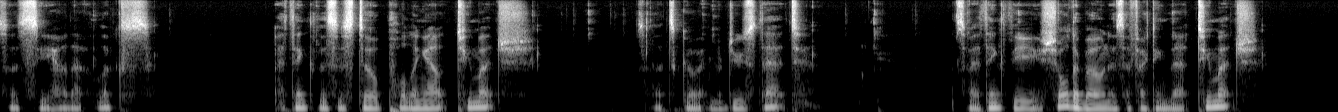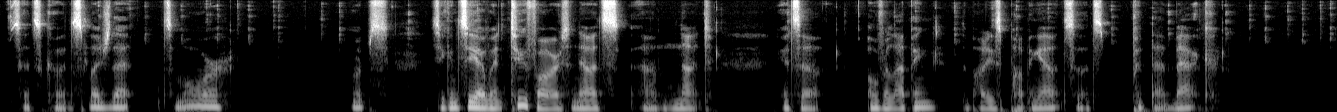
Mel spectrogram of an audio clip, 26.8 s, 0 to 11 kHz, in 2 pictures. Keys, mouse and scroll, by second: 0.0 scroll down 2, 0.1-1.7 middle drag, 1.7-3.7 drag, 4.4 Insert, 4.8 middle click, 5.5-6.0 scroll up 1, 6.0 scroll up 1, 6.1 ctrl+click, 6.9-8.5 middle drag, 8.5 alt+z, 9.1-10.7 middle drag, 10.7-13.4 drag, 13.4 middle click, 14.3 alt+z, 14.4 middle click, 14.7-15.9 drag, 15.9 middle click, 16.5 click, 17.2 middle click, 18.0 ctrl+z, 18.4 click, 18.9-22.5 middle drag, 22.5-24.7 drag, 24.7 middle click, 25.6 click, 26.0 middle click, 26.2 click, 26.5 middle click.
